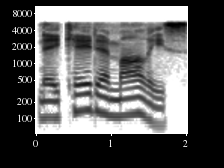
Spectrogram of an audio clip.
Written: ne cede malis

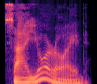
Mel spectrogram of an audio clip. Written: sciuroid

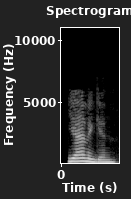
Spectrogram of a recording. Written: yannigan

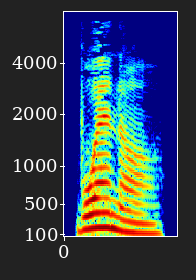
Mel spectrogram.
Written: bueno

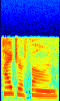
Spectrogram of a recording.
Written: hydrophone

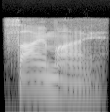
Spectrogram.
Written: thymi

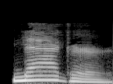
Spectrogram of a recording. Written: nagger

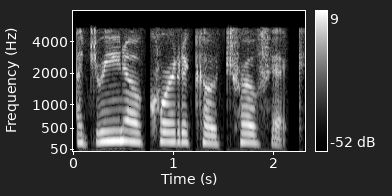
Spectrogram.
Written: adrenocorticotrophic

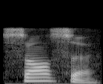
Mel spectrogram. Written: salsa

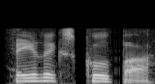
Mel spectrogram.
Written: felix culpa

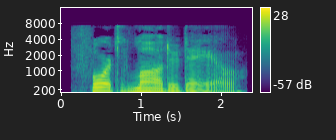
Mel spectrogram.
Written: fort lauderdale

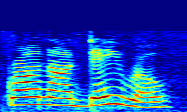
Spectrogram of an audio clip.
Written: granadero

